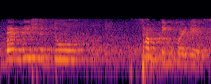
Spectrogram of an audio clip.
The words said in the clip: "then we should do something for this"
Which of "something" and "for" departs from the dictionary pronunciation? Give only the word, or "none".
something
